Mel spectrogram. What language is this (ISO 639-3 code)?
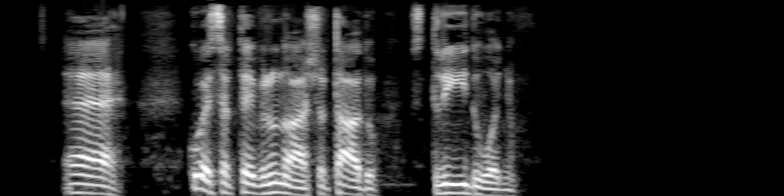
lav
